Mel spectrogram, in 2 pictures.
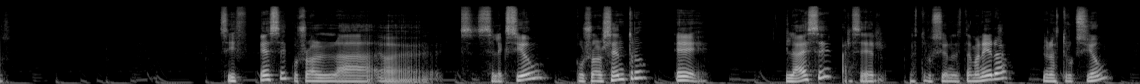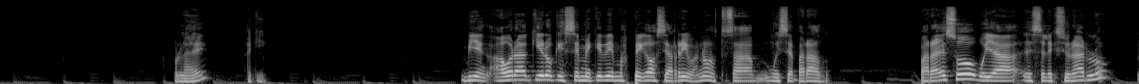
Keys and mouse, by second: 0.5 ctrl+KP_Add, 5.6 middle click, 15.1-16.1 middle drag, 21.7 middle click, 22.5 right click.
